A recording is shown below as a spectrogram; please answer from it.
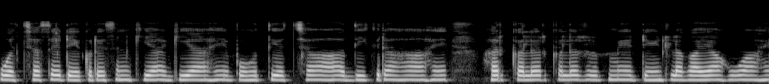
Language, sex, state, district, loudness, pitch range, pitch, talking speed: Hindi, female, Punjab, Pathankot, -17 LUFS, 205-215 Hz, 210 Hz, 165 wpm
